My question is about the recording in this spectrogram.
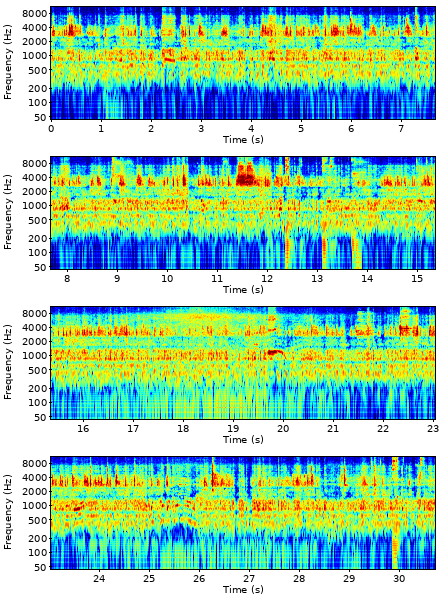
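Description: Indistinct voices over a steady, even drone.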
